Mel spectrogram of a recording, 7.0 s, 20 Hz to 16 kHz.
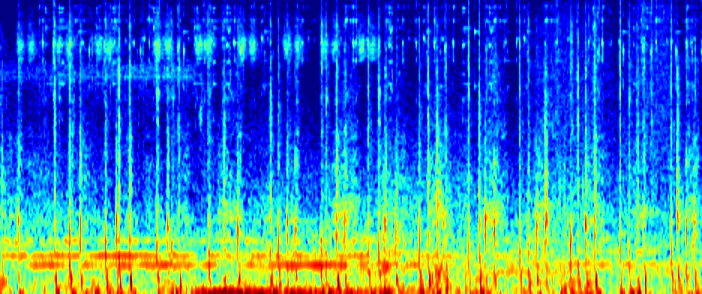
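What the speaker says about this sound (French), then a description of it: "Oh les chevaux." Horses trot in The Witcher 3, with dense hollow clip-clop hoofbeats stepping steadily and fairly close over a faint background of game ambience.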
